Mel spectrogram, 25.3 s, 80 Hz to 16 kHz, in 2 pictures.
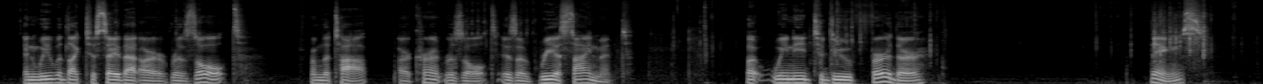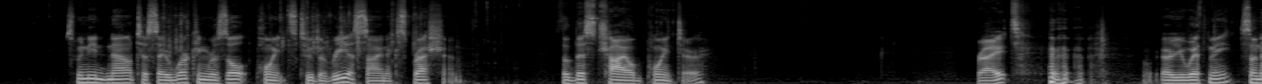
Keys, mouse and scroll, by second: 0.1 click, 1.1 click, 1.7 click, 1.8 click, 1.8 double click, 1.9 double click, 2.7-3.2 scroll up 6, 3.7-4.6 scroll down 11, 4.6 click, 4.7 click, 4.7 double click, 4.8 double click, 5.1 click, 5.1 click, 5.2 double click, 5.3 double click, 5.6 click, 5.7 click, 5.9 scroll down 3, 7.1 ctrl+n, 8.3 Return, 8.5 Return, 9.2 *, 10.7-12.9 typing, 13.0 alt+b, 13.1 alt+b, 14.2-17.2 typing, 14.3 ctrl+e, 17.7 ctrl+s, 18.4 click, 18.4 click, 18.5 double click, 18.5 double click, 19.1 click, 19.2 click, 19.2 double click, 19.3 double click, 20.6 click, 20.6 click, 20.7 double click, 20.8 double click, 22.9 click, 22.9 click, 23.5 click, 23.7 scroll down 1, 24.8 click, 24.9 click, 24.9 double click, 25.0 double click.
